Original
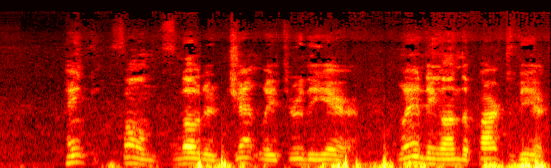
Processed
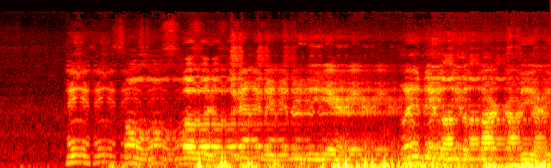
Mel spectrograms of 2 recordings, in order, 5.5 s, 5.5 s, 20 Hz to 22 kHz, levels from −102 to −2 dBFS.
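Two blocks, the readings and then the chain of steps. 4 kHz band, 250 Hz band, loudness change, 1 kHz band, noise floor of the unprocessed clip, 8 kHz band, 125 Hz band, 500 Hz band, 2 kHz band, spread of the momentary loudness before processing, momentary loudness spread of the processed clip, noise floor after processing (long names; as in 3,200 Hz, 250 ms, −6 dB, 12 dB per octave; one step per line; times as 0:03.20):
+2.0 dB, +2.5 dB, +2.0 dB, +2.0 dB, −65 dBFS, +2.0 dB, +2.0 dB, +2.0 dB, +2.0 dB, 11 LU, 11 LU, −62 dBFS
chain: feedback delay that plays each chunk backwards 132 ms, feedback 67%, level −4.5 dB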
